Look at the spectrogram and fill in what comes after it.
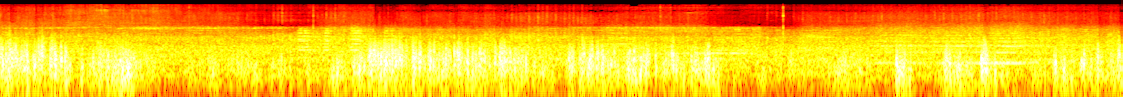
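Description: Passenger train rolling slowly into the station, its wheels clattering unevenly over rail joints and points.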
